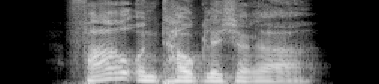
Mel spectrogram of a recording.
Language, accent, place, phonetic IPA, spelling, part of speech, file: German, Germany, Berlin, [ˈfaːɐ̯ʔʊnˌtaʊ̯klɪçəʁɐ], fahruntauglicherer, adjective, De-fahruntauglicherer.ogg
- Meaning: inflection of fahruntauglich: 1. strong/mixed nominative masculine singular comparative degree 2. strong genitive/dative feminine singular comparative degree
